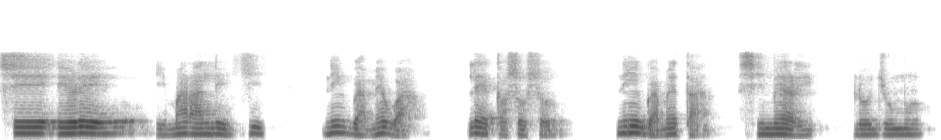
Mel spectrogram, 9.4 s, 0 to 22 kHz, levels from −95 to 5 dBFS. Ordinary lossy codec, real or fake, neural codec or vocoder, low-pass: none; fake; codec, 16 kHz in and 24 kHz out, 1 kbps, XY-Tokenizer; 5.4 kHz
